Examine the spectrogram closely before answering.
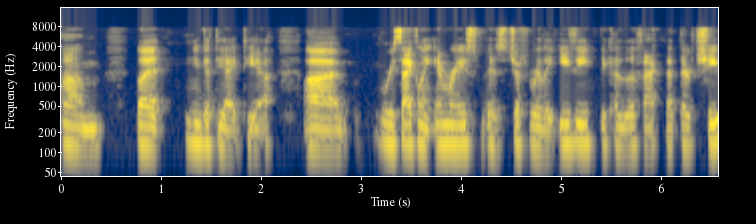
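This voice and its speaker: In a medium-pitched voice, a man speaks with monotone, flat intonation. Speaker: gaming YouTuber. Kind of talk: gameplay commentary. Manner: fast; hesitant fillers.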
